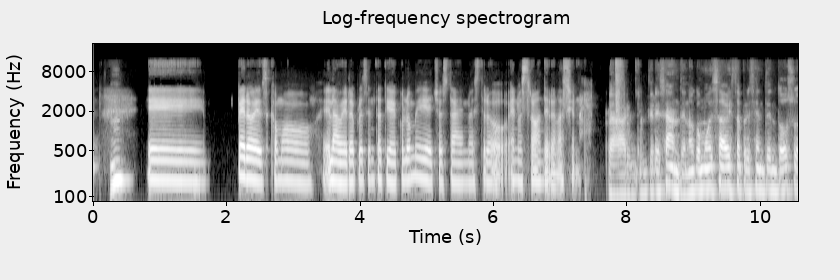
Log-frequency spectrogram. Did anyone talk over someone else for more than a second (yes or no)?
no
